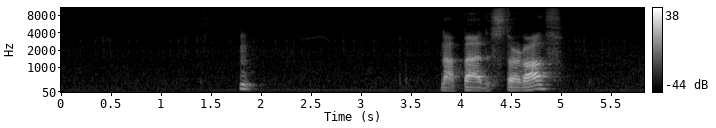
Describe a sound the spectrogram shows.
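Playing cards rustle softly as they are shuffled by hand.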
